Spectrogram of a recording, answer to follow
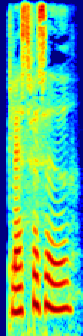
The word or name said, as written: glasfacade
